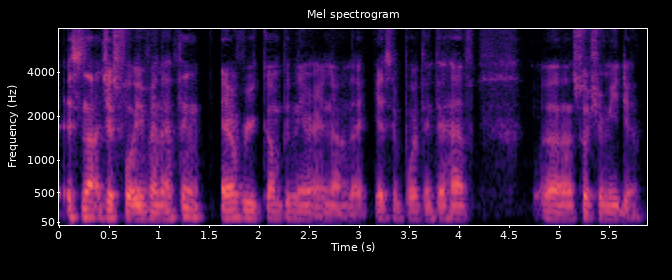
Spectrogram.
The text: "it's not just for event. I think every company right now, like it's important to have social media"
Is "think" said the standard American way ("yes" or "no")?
yes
